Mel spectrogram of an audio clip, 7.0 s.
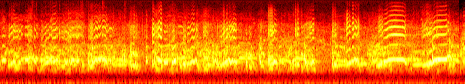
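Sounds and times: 
tundra swans Cygnus columbianus calling with nasal honks: 0.0s - 6.9s.

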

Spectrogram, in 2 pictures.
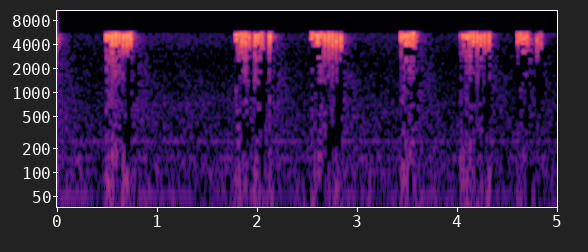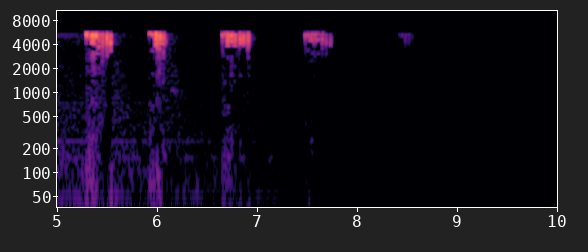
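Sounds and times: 
long-tailed tit calls: 0.0s - 1.0s, 1.7s - 7.8s.

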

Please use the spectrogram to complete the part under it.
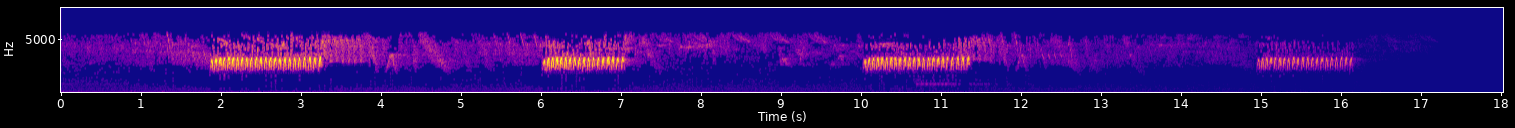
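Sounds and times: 
Eurasian nuthatch trilling: 1.6s - 5.0s, 5.9s - 7.3s, 9.9s - 12.2s, 15.0s - 16.2s.

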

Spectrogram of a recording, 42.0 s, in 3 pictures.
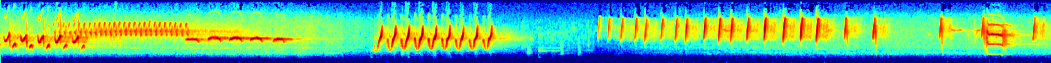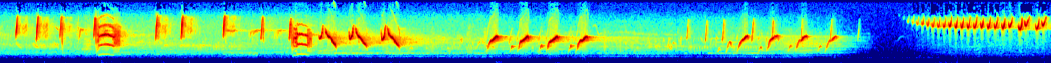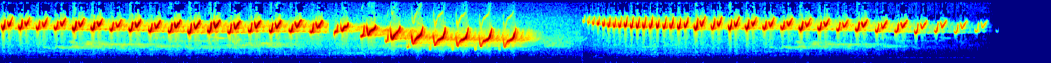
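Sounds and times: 
western rock nuthatch calls: 0.0s - 25.2s, 26.2s - 35.2s, 35.8s - 41.2s.

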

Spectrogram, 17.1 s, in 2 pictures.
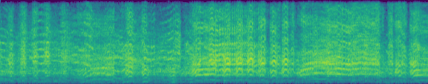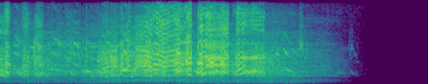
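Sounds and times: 
common murres giving harsh growling calls: 0.0s - 15.7s.

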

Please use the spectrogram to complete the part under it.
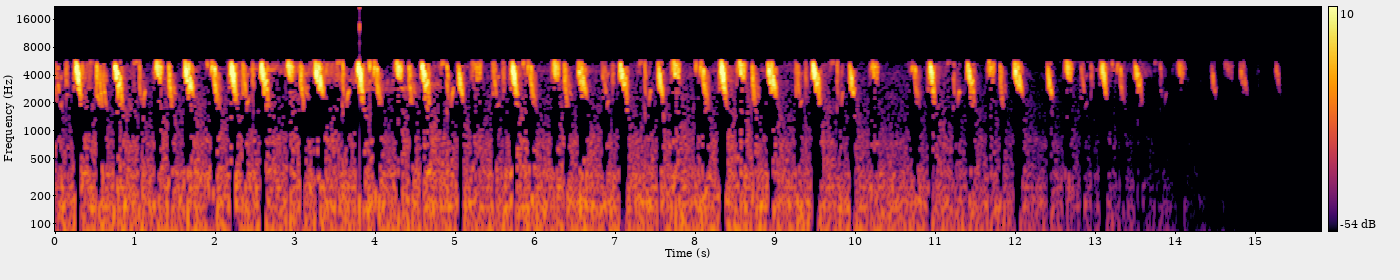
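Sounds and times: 
Eurasian tree sparrow chattering: 0.0s - 14.9s.

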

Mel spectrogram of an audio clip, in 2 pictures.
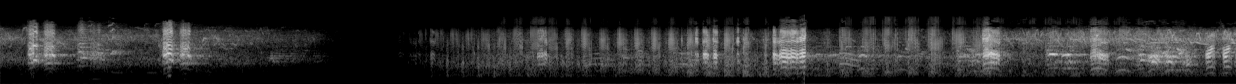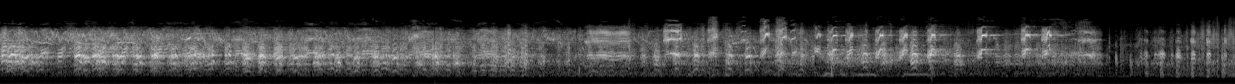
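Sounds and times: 
pink-footed goose calls, double and triple honks: 5.2s - 24.7s.

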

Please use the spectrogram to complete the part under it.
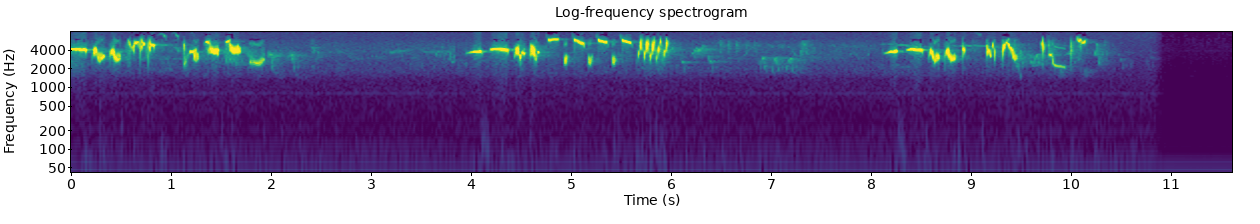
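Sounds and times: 
common redstart song with twittering: 0.0s - 10.7s.

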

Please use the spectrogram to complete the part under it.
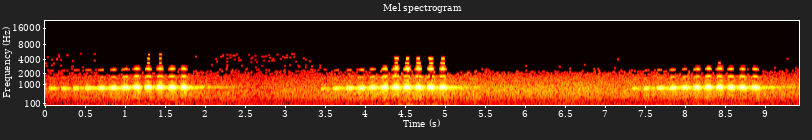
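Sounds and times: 
boreal owl hooting song: 0.0s - 2.2s, 3.4s - 5.2s, 7.3s - 9.3s.

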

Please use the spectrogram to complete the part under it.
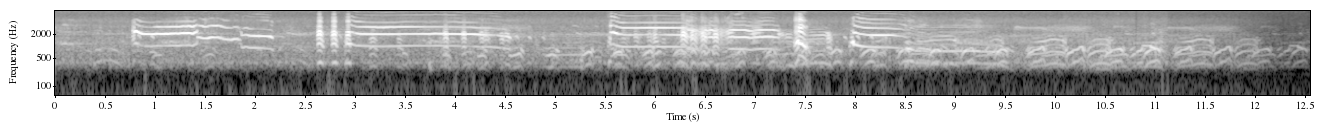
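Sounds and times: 
gulls mewing and wailing: 0.0s - 12.5s.

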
